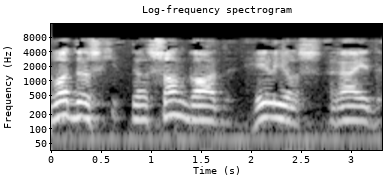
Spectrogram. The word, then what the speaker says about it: Helios: You see, the H, Helios, the H is not pronounced in Greek.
